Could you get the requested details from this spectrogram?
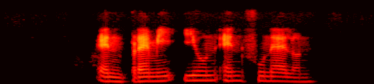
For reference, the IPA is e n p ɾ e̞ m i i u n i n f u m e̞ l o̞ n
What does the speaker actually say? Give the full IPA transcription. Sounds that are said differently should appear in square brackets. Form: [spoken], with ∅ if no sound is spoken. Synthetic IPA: e n p ɾ e̞ m i i u n [e] n f u [n] e̞ l o̞ n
